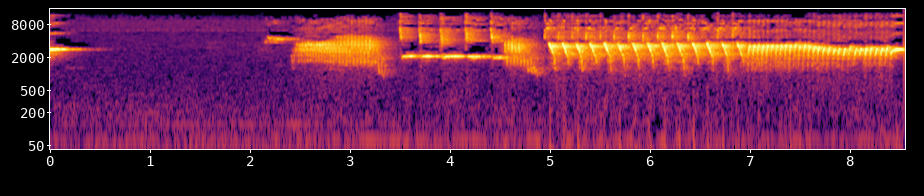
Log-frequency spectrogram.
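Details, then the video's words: Canary song for conditioning breeding males and females: a brief whistle, a pause, buzzy rolls and a flat whistle with clicks, then a long loud fast trill. "اقوى وافضل تغريد كناري لتجهيز الاناث وتجهيز الذكور canary singing"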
